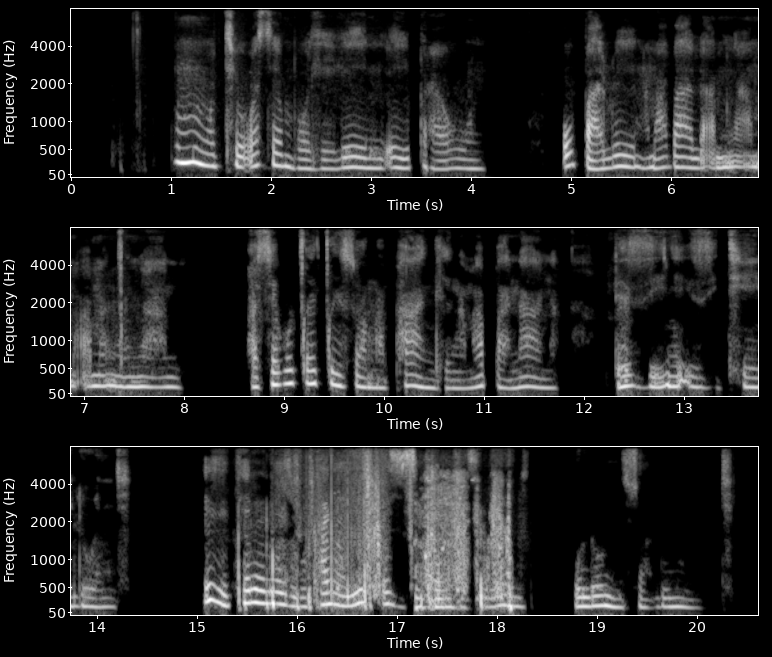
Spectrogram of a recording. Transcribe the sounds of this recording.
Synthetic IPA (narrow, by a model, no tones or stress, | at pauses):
umutʰiɔsɛmbʱɔɮɛleniʔejib̥ʱrawuni | ub̥ʱalwɛŋamaβala̰ːm̩ɲa̰ma̰a̰maŋ͡ǀiɲanɔ | aseɣuǀeǀiswaŋapʰand͡ɮʱɛŋamab̥ʱanana | leziɲɛizitʰɛlɔnd͡ʒʱɛ | izitʰɛlɔleziɣukʰaɲajizɔezisɛvend͡zʱisɛlɛnɛ | ɣuluŋiswalumuːtʰi̥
